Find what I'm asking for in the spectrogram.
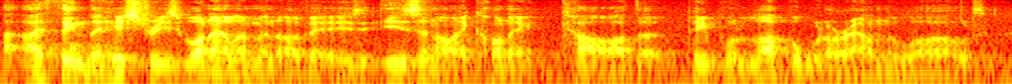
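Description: With a British accent, a man keeps a fairly even intonation at a fairly quick pace over noticeable background noise. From UK. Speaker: car company executive. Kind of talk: interview. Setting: auto show.

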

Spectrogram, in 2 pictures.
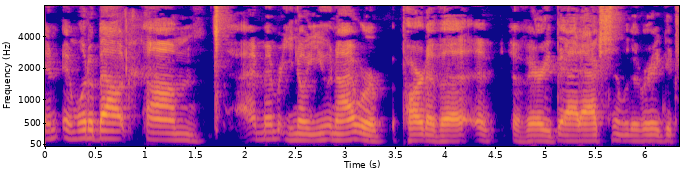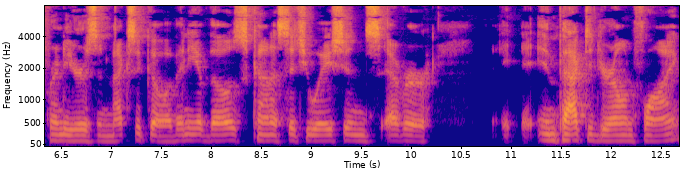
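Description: Here a man with an ordinary speaking voice talks at medium pitch and a moderate pace. His intonation stays fairly even. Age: 40s. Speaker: podcast host, paraglider pilot. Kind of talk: casual interview.

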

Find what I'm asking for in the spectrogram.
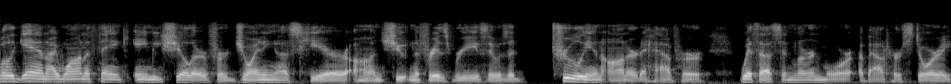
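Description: A man talks at a moderate pace and medium pitch, with ordinary pitch variation. He has a plain, everyday voice. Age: 50s. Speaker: freestyle frisbee podcast co-host. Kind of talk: casual chat.

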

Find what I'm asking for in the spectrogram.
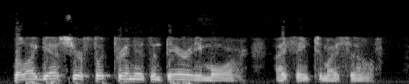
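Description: A man with an American accent speaks in an ordinary speaking voice, with ordinary pitch variation. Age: 30s. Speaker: magazine editor. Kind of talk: interview answers, then spoken-word poetry reading. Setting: phone call. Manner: measured, reflective; poem delivered in a slow, lyrical cadence.

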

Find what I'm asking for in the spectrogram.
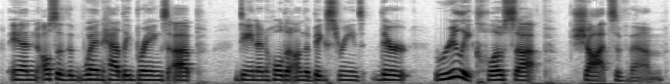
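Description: In a very clean recording with a silent background, a woman speaks very slowly with fairly even intonation and a fairly low pitch. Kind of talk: casual chat.

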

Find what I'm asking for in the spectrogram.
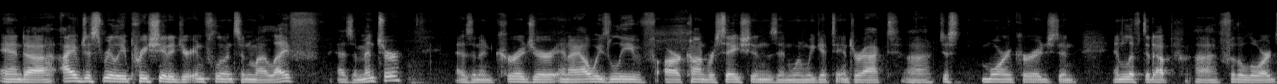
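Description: With a plain, everyday voice and a Canadian accent, a man speaks fairly quickly at a medium pitch with fairly even intonation. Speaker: podcast host and pastor. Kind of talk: interview conversation.

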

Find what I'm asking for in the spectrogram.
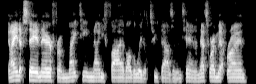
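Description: Bright and sharp in tone, a man with an American accent speaks at a medium pitch and a fairly quick pace. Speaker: sports business professor. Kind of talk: casual interview chat.

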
